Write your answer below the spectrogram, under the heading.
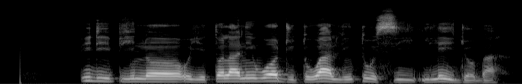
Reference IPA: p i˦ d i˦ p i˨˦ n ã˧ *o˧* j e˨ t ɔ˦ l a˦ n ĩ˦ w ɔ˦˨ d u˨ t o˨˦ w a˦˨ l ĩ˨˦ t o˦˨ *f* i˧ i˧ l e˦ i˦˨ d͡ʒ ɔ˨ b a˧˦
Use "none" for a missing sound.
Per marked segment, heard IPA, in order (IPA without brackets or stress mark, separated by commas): o˧, s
